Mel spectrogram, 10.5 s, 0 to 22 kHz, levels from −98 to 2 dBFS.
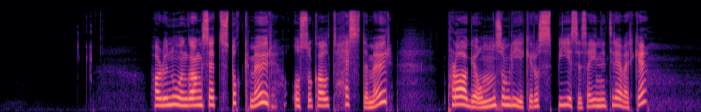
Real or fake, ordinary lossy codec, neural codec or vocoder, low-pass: real; none; none; 14.4 kHz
